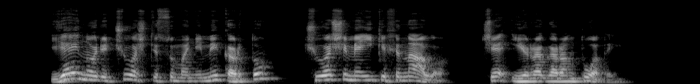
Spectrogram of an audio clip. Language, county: Lithuanian, Vilnius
